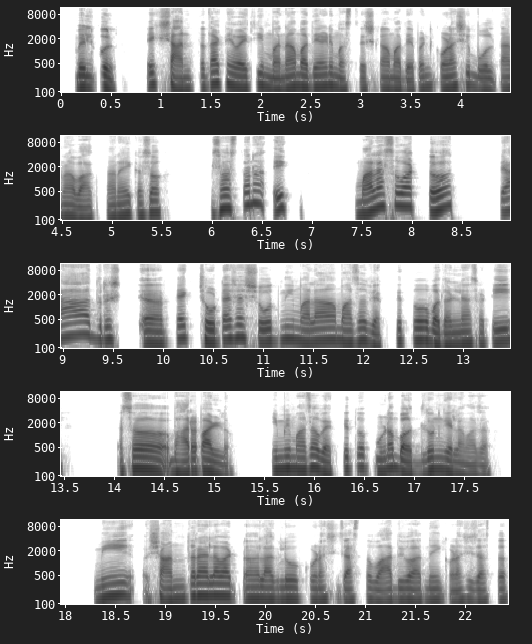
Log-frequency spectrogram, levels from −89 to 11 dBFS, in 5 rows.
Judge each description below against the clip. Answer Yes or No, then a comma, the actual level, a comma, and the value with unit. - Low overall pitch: Yes, low, 130 Hz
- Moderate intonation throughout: Yes, average, 4.2 semitones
